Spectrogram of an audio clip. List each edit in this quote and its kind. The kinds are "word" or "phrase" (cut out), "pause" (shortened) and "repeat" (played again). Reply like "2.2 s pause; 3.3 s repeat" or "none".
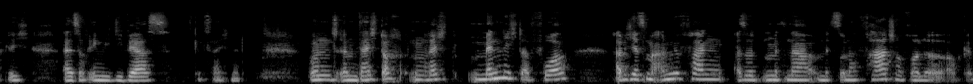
1.8 s pause; 5.2 s phrase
